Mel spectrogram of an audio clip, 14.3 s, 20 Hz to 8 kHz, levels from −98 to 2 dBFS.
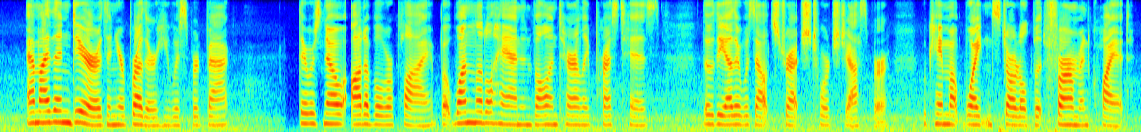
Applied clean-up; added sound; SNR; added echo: none; Mechanisms; 20 dB; none.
